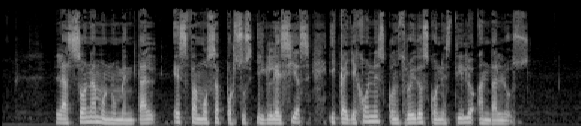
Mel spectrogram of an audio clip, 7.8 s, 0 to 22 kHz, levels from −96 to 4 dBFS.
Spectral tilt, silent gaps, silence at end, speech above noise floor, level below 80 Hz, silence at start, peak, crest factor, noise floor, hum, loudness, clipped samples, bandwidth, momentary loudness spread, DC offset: -4.5 dB/octave; none; 0.7 s; 46 dB; -62 dBFS; 0.75 s; -4 dBFS; 24 dB; -72 dBFS; none; -26 LUFS; under 0.1%; 16.5 kHz; 7 LU; under 0.1%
